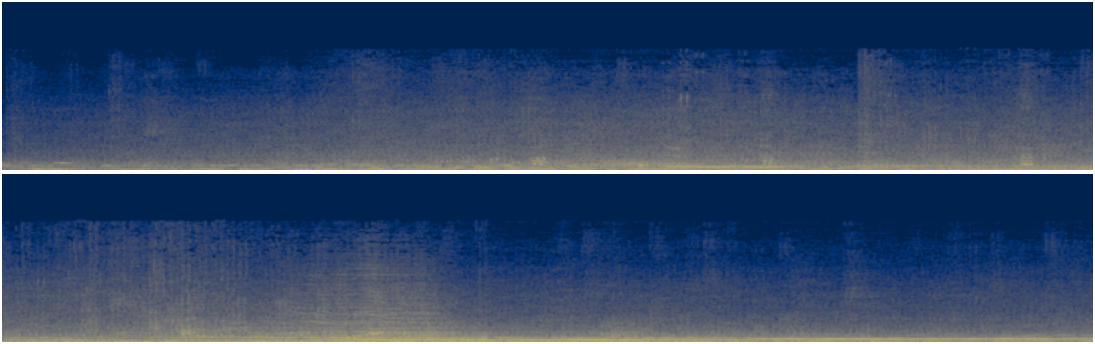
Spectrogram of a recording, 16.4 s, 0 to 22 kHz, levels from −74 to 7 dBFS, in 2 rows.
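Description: Channel delay (doubling) runs through the whole clip. One channel arrives about 46 ms late, which fits a 2048-sample buffer, and both are summed to mono. The late copy stands apart at equal level. Every sound is followed by a doubling or slap echo.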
